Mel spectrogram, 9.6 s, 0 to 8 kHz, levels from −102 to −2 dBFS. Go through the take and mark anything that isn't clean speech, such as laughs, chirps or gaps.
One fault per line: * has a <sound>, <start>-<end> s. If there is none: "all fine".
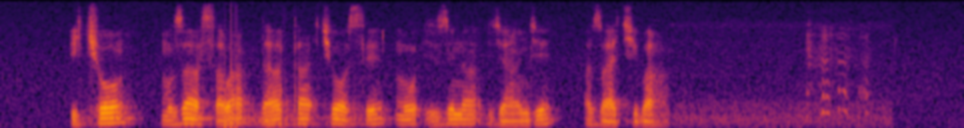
* has a laugh, 8.0-8.8 s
